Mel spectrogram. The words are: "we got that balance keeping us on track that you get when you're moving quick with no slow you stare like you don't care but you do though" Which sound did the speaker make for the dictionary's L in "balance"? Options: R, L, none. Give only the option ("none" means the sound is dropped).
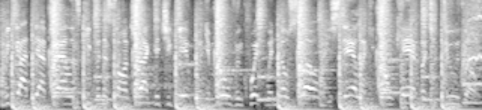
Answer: L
